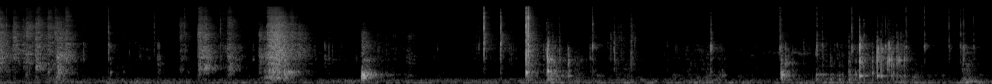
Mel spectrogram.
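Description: Empty plastic water bottles crinkling and clicking as they are handled and pressed into place on a skateboard deck, an irregular string of sharp crackles and taps.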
